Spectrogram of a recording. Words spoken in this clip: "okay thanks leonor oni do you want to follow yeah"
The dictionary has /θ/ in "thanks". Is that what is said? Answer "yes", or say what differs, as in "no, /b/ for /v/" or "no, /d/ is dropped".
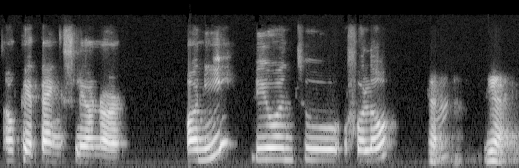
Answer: no, /t/ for /θ/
